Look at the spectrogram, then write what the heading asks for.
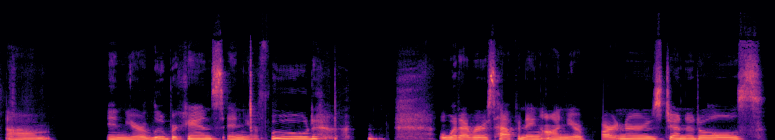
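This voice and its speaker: Slow, high-voiced young woman on a livestream. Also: darkish tone, slight background noise. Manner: slow, meandering, restarts mid-phrase; enthusiastic about products she shows. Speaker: lifestyle host. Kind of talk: casual livestream talk.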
